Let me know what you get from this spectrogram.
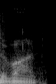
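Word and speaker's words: Yvan: It was because it's spelled Y-V-A-N. So how do you pronounce it? Is it Ivan? Is it right? Well, with him it's Ivan.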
